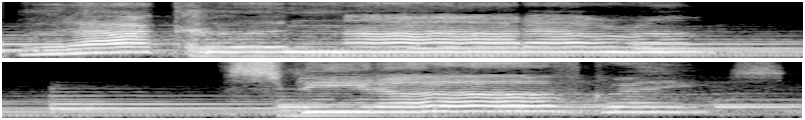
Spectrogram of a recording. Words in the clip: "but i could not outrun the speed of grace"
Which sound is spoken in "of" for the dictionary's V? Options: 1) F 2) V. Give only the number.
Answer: 2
